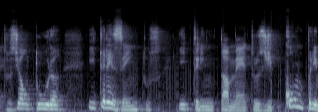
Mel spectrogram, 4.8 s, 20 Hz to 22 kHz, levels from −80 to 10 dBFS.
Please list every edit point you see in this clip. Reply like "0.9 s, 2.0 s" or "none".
none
